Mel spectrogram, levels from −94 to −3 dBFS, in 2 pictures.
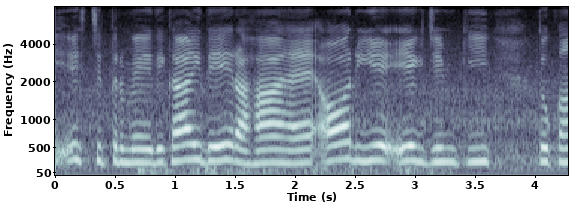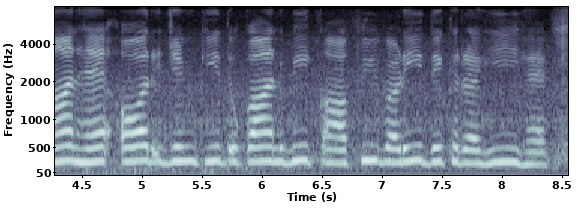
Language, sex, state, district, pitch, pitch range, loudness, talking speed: Hindi, female, Uttar Pradesh, Jalaun, 250 Hz, 235-260 Hz, -18 LUFS, 170 wpm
